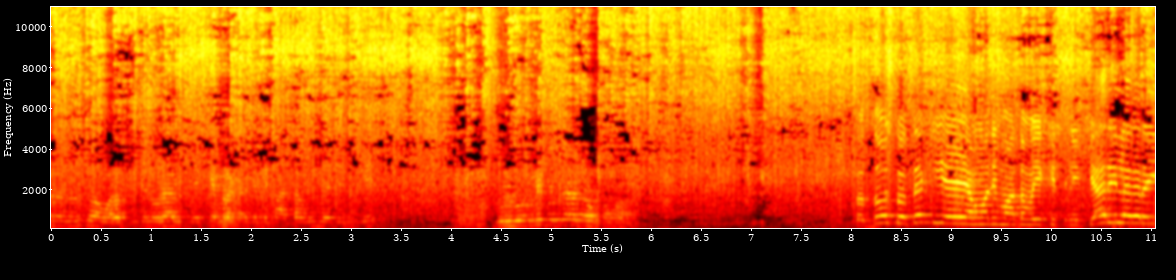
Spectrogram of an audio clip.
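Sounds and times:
sparklers fizzing crackle: 0:00.0 - 0:11.0.

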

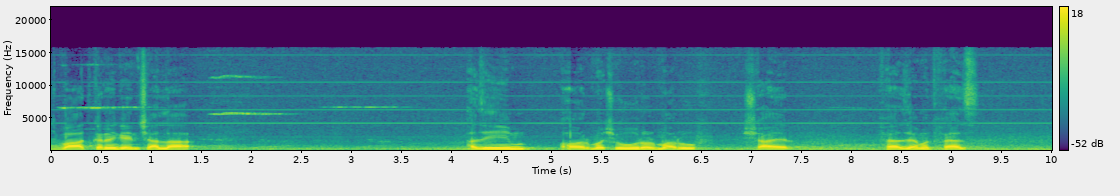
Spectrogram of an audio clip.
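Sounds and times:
man speaking: 0:00.0 - 0:01.6, 0:03.1 - 0:07.6, 0:08.3 - 0:09.4
faint high-pitched whine: 0:00.0 - 0:10.0
room noise: 0:00.0 - 0:10.0.

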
